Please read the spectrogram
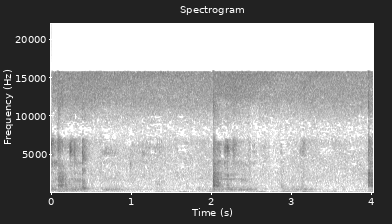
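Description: Faint click about two seconds in as a small end cap is pressed into the centre of a chrome cross-head bath tap handle, with a brief knock near the end.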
